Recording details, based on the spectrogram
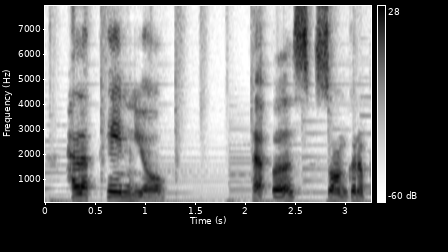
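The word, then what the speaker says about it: jalapeño: I have some jalapeno, let me pronounce it like I'm Espanol, jalapeno peppers.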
